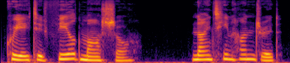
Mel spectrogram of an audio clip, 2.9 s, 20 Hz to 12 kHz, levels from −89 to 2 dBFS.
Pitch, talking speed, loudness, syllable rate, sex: 210 Hz, 105 wpm, -16 LUFS, 4.6 syllables/s, female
